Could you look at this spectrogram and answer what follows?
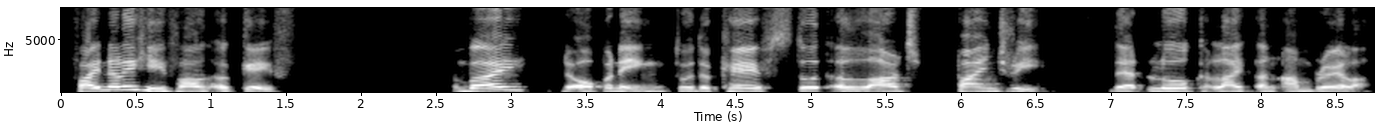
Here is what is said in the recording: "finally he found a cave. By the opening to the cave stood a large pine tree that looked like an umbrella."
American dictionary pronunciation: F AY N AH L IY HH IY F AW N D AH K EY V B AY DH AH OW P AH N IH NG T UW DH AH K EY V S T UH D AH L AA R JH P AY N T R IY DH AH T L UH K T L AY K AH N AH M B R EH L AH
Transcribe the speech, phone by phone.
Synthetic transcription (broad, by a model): F AY N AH L IY HH IY F AW N D AH K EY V B AY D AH OW P AH N IH NG T UW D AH K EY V S T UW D AH L AA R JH P AY N T R IY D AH T L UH K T L AY K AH N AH M B R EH L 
